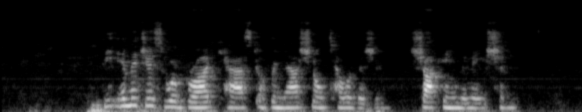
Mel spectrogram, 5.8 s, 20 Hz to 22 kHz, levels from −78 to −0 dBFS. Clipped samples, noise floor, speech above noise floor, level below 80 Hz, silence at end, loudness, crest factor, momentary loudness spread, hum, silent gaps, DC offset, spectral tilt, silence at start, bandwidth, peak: under 0.1%; -58 dBFS; 38 dB; -38 dBFS; 0.65 s; -21 LUFS; 20 dB; 16 LU; none; none; under 0.1%; -7 dB/octave; 0.85 s; 7.8 kHz; -2 dBFS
